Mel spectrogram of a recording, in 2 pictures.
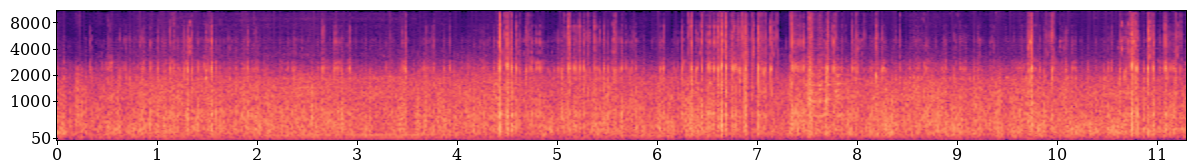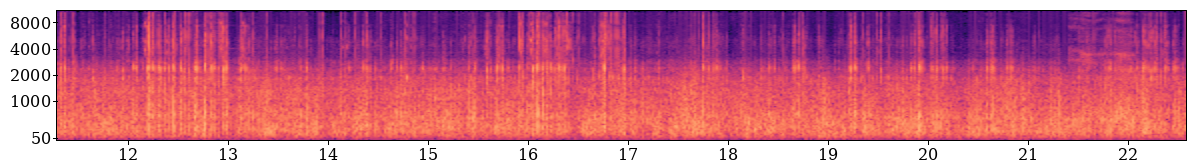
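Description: Wind buffeting the microphone of a moving bicycle, over steady road noise. From about four seconds in there are frequent sharp rattles and knocks.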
